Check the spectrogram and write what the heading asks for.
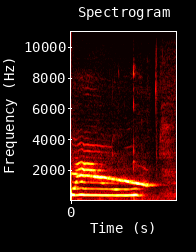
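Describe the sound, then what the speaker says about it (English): A cat gives one drawn-out meow that slides downward in pitch as it is lowered down a slide, close and fairly clear before it fades into quiet. "With all the dignity of a cat getting hoisted, he sort of slithers down"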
